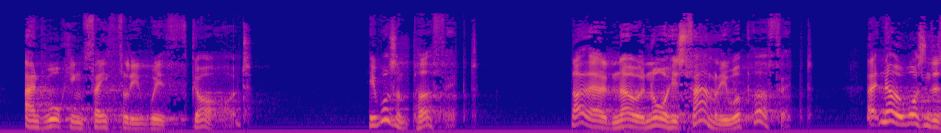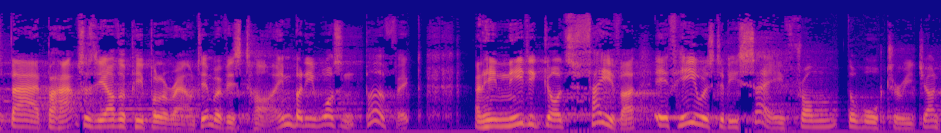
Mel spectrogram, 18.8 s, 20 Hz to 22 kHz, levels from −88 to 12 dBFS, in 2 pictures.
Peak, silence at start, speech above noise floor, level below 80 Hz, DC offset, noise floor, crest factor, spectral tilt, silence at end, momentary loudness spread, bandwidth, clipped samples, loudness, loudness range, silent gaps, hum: -6 dBFS; 0.25 s; 31 dB; -58 dBFS; under 0.1%; -58 dBFS; 22 dB; -2.5 dB/octave; 0 s; 12 LU; 15.5 kHz; under 0.1%; -25 LUFS; 9 LU; none; none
